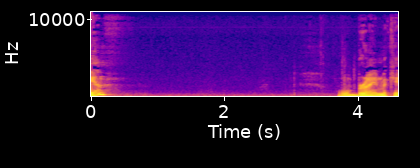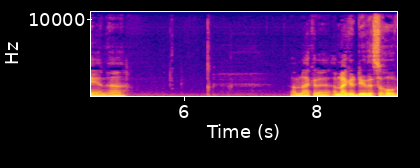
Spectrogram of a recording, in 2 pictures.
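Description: Trading cards slide and flick softly against each other.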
